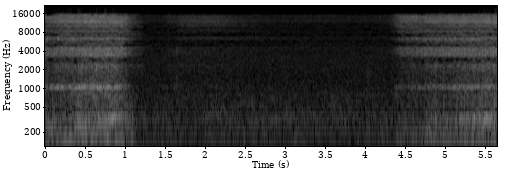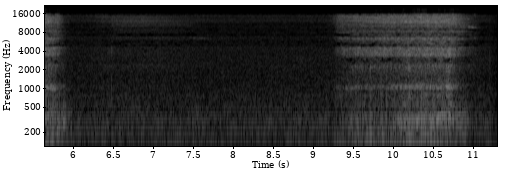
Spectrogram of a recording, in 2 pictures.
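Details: Very loud, harsh snoring, described as louder than a large excavator: three loud snores on breaths in, about 12 a minute, with quiet pauses between them.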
